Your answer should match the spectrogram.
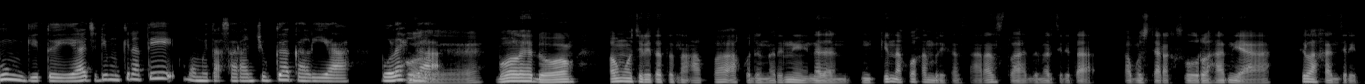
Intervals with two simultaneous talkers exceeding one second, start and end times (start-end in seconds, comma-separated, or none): none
